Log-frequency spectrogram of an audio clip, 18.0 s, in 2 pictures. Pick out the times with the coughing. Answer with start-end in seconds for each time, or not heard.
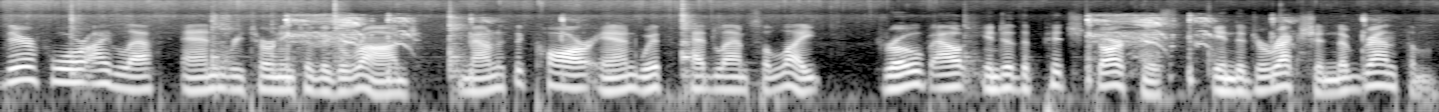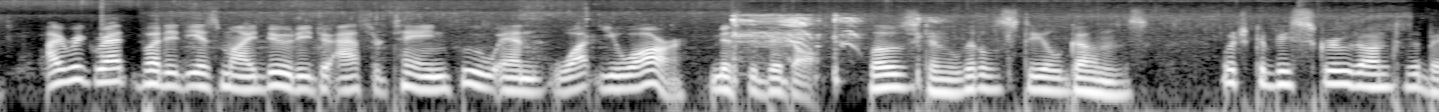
1.8-3.6, 6.8-8.7, 13.6-15.3.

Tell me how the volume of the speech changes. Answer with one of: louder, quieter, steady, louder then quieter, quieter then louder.
steady.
